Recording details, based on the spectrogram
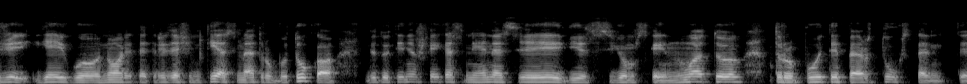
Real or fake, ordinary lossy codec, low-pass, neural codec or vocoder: real; Opus, 32 kbps; 9.9 kHz; none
